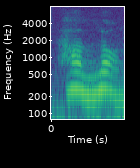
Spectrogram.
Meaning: 1. raspberry (plant) 2. raspberry (fruit) 3. raspberries
- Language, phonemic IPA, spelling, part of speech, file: Swedish, /ˈhalˌɔn/, hallon, noun, Sv-hallon.ogg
